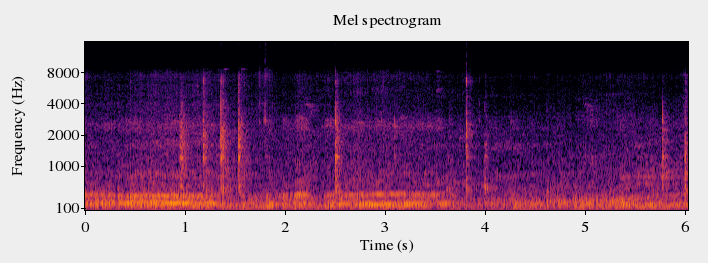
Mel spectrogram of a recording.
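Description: A hammer strikes a metal chisel with sharp knocks.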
